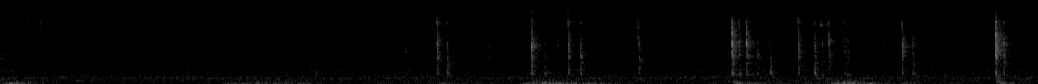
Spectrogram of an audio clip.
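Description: Faint typing on a computer keyboard: nearly quiet at first, then irregular key clicks over the second half as a word is typed.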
